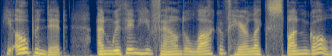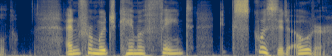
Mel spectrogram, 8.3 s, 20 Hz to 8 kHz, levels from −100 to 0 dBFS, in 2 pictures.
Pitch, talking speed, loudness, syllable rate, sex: 165 Hz, 160 wpm, -21 LUFS, 4.3 syllables/s, female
